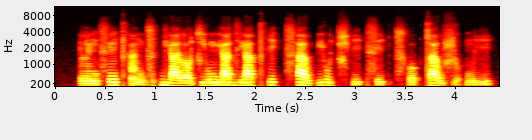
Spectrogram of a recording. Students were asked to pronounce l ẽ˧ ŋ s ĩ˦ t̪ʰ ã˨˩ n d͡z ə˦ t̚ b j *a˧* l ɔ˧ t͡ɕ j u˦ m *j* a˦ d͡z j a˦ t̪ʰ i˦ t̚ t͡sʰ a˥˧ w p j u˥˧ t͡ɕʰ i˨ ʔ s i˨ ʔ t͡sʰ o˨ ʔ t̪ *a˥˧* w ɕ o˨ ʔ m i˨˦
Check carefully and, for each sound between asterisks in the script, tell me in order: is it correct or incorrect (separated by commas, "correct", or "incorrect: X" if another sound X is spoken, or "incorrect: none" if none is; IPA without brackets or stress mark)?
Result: correct, correct, correct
